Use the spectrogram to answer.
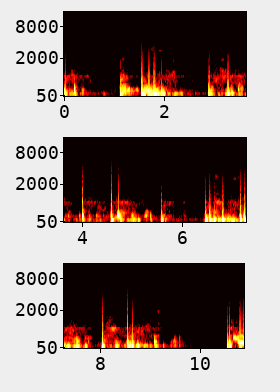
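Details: Late-night self-recording from an adult male's own body by stethoscope: irregular gurgles, low rumbles and sharp clicks of active bowel sounds while digesting the day's food, over faint thumping heartbeat; normal bowel sounds with heartbeat.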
